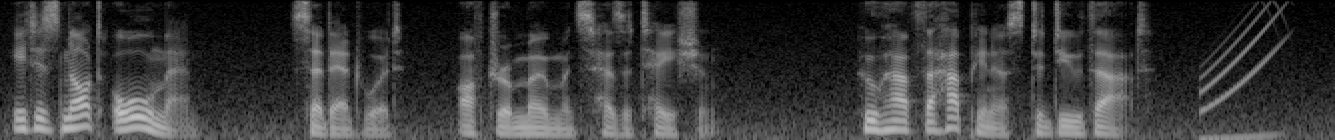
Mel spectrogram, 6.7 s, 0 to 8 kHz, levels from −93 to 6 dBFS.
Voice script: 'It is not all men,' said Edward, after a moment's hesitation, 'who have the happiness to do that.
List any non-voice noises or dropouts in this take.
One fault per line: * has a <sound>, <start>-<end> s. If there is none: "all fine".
* has a chirp, 6.0-6.5 s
